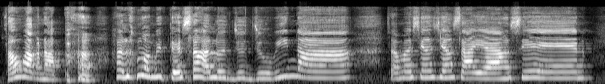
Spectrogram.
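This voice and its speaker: Bright chatty woman live-streaming. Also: high-pitched. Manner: chatty, laughing, quick swings between loud and hushed. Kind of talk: casual live-stream chat.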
